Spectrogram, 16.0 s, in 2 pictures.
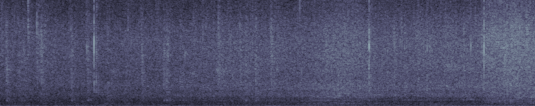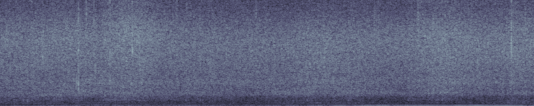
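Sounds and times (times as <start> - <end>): rain on wet asphalt: 0.0 - 16.0.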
